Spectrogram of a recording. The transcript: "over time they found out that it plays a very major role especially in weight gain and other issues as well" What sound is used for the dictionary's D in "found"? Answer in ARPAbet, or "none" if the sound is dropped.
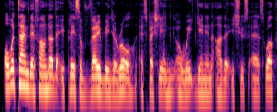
D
